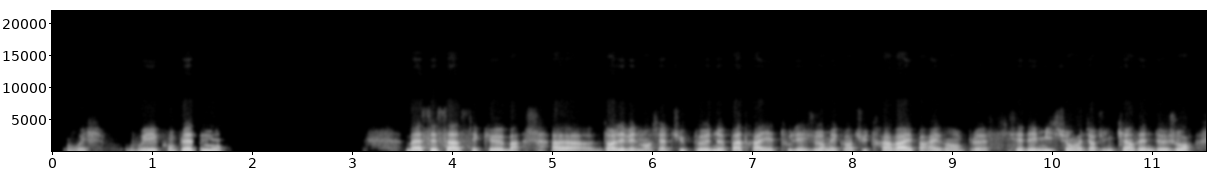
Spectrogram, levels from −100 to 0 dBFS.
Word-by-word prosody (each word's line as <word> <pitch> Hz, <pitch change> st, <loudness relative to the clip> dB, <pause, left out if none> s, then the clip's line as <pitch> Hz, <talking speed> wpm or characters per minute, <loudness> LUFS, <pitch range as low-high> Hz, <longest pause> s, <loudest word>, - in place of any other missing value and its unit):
Oui, 100 Hz, -5 st, -10 dB, 0.5 s
oui, 120 Hz, 0 st, 0 dB
complètement. 125 Hz, 0 st, +1 dB, 1.8 s
Bah, 115 Hz, 0 st, +5 dB
c'est 130 Hz, -, +4 dB
ça, 120 Hz, -1 st, +6 dB
c'est 115 Hz, -, -6 dB
que, 120 Hz, 0 st, 0 dB
ben, 110 Hz, -, -1 dB, 0.3 s
heu, 105 Hz, -1 st, +2 dB
dans 130 Hz, -, +6 dB
l'événementiel, 130 Hz, +4 st, 0 dB
tu 130 Hz, -, -8 dB
peux 145 Hz, +5 st, -1 dB
ne 130 Hz, -3 st, 0 dB
pas 125 Hz, +2 st, +2 dB
travailler 115 Hz, -2 st, 0 dB
tous 120 Hz, -, -12 dB
les 115 Hz, -2 st, -3 dB
jours, 150 Hz, +4 st, -2 dB
mais 120 Hz, -4 st, -2 dB
quand 115 Hz, +1 st, -5 dB
tu 110 Hz, -, -12 dB
travailles, 115 Hz, +1 st, +5 dB
par 100 Hz, +1 st, -4 dB
exemple, 105 Hz, +1 st, -4 dB
heu, 95 Hz, -2 st, -3 dB, 0.2 s
si 110 Hz, -, -23 dB
c'est 115 Hz, -, -1 dB
des 110 Hz, 0 st, -1 dB
missions, 115 Hz, +3 st, -3 dB
on -, -, -1 dB
va 110 Hz, -, -1 dB
dire, 115 Hz, -, -2 dB
d'une 105 Hz, 0 st, -10 dB
quinzaine 110 Hz, -1 st, +1 dB
de 105 Hz, 0 st, 0 dB
jours, 130 Hz, +7 st, 0 dB
115 Hz, 195 wpm, -24 LUFS, 110-125 Hz, 1.8 s, ça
